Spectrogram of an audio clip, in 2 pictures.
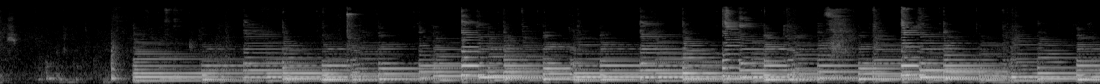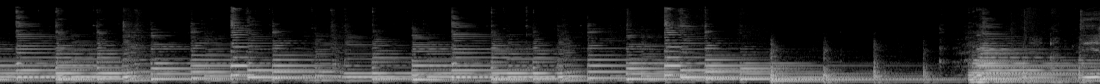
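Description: Nylon-string classical guitar picked in a song's instrumental intro, starting about a second in. Near the end a low held note joins and the playing grows louder.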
